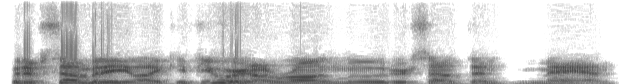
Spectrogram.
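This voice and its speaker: A man's voice: low-pitched, expressive, quick pace. A man who works as a librarian, reading aloud and chatting informally on a panel. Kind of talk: reading reviews aloud and casual chat. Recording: dull, muffled lo-fi sound.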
